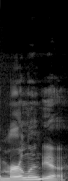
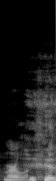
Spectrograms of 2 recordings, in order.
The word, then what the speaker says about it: Maryland: Cuz I say like if you're from if you hear someone say Merlin, they're from Baltimore. Merlin.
